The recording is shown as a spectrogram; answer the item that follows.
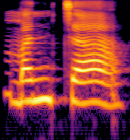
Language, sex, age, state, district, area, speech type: Kannada, female, 18-30, Karnataka, Chitradurga, rural, read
